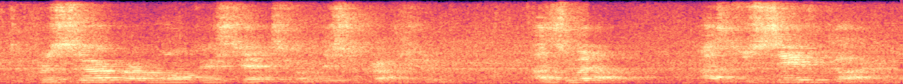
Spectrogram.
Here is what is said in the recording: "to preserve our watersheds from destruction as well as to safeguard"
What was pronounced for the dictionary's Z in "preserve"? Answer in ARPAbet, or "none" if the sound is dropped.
Z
